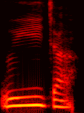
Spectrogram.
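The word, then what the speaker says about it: 의자: jadi yang di sini karena dia di awal Jadi dibacanya ei ditambah ja ei ja selanjutnya ada anggur nah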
